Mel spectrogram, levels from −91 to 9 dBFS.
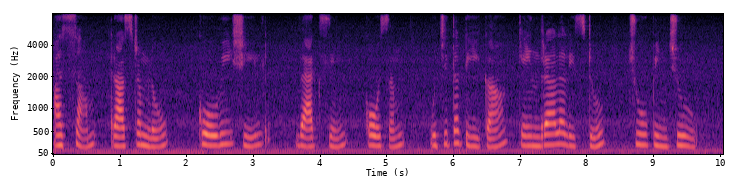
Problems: constant background noise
